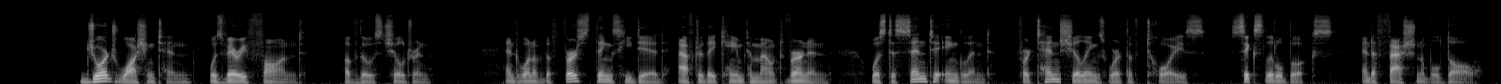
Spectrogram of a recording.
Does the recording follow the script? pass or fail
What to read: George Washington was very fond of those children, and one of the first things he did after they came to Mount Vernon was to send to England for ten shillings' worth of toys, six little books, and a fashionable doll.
pass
